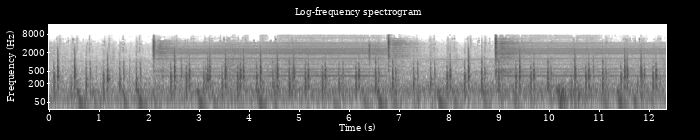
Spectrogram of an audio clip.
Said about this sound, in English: No, I just hear footsteps, but I can't tell how close they are.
